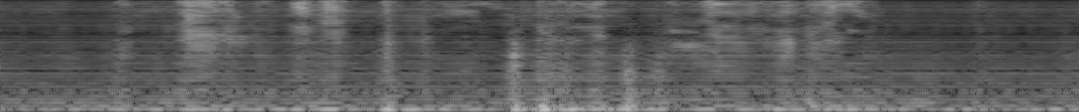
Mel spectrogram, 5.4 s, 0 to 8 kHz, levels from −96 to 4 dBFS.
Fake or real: fake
